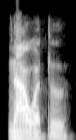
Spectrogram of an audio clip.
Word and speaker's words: Nahuatl: Yeah, that is I'm blanking on how you pronounce it. Nahuatl? Nahuatl.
